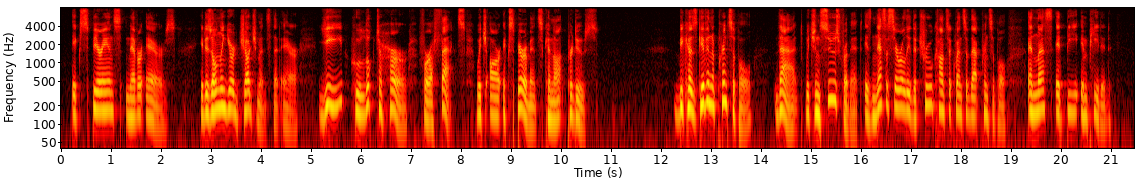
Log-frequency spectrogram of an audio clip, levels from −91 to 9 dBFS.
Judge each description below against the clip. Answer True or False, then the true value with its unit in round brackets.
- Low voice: False (155 Hz)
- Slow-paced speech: True (120 wpm)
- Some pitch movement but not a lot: True (4.8 semitones)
